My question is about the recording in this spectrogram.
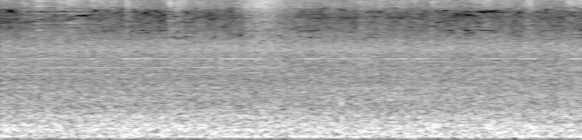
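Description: Steady low rumble of outdoor background noise, even throughout, with no distinct events standing out.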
